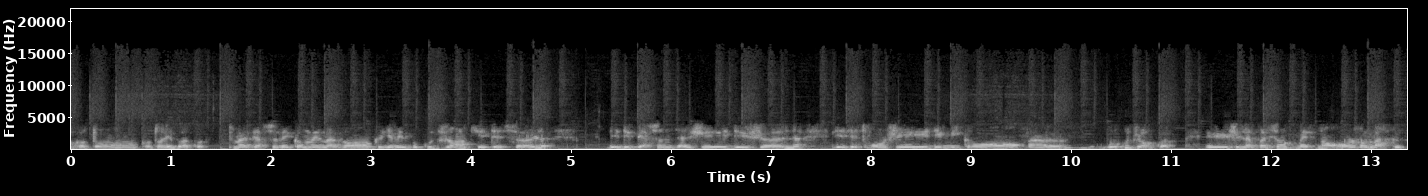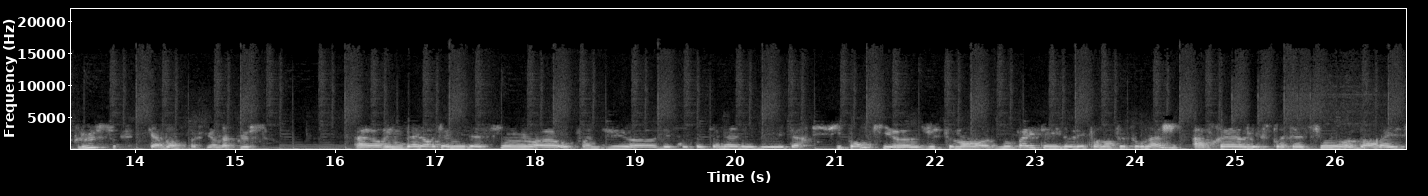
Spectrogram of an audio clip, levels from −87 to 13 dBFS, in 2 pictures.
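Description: DAB burbling breaks out at 4.49–5.16 s, 9.89–10.47 s, 12.74–13.22 s and 26.30–26.49 s. Bit errors of up to about half a percent slip past error correction, corrupting MP2 samples and scale factors so single sub-bands jump for up to a frame. The result is short noise blips and level jumps in single sub-bands, unlike the silent gaps of a dropout.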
